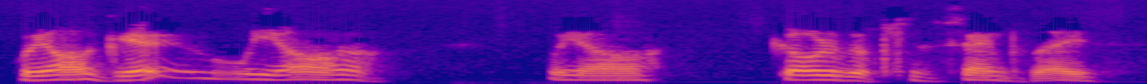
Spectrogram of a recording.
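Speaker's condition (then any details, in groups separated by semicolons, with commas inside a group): Aphasia after stroke; halting speech with pauses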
